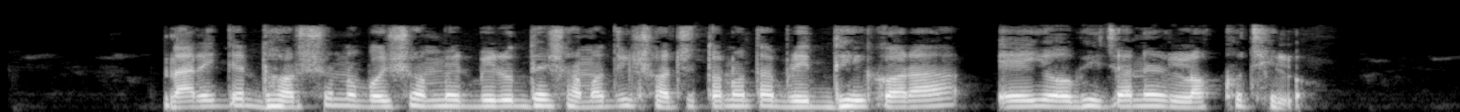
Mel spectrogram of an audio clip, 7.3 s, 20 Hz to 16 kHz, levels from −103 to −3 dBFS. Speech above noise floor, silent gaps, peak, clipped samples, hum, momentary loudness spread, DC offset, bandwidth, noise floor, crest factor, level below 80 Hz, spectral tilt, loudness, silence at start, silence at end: 64 dB; none; -2 dBFS; under 0.1%; none; 7 LU; under 0.1%; 7.8 kHz; -79 dBFS; 14 dB; -54 dBFS; -6.5 dB/octave; -16 LUFS; 0.8 s; 0.8 s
